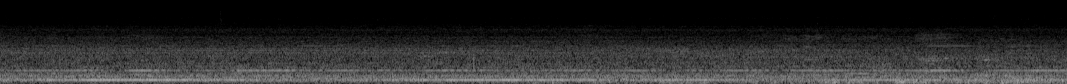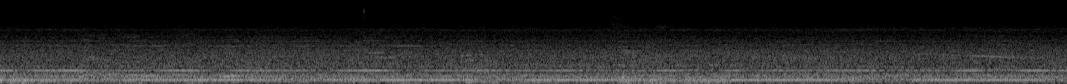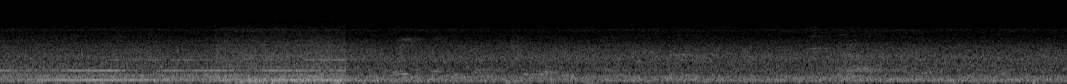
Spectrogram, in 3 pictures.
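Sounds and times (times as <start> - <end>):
train electrical hum: 0.0 - 32.0
wind rumbling on microphone: 1.3 - 25.2.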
